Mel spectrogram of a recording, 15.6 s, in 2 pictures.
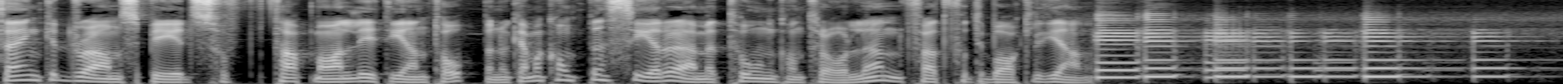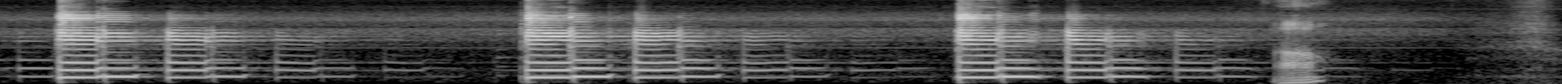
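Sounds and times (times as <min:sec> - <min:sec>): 
speech: 0:00.0 - 0:05.8
guitar through delay at longest delay time: 0:05.5 - 0:15.0.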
